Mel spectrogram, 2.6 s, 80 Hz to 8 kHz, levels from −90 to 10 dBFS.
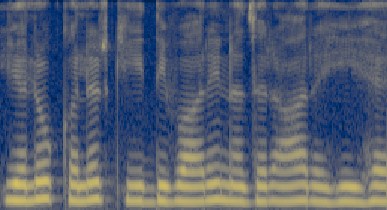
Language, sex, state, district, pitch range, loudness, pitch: Hindi, female, Himachal Pradesh, Shimla, 210-225 Hz, -16 LUFS, 215 Hz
